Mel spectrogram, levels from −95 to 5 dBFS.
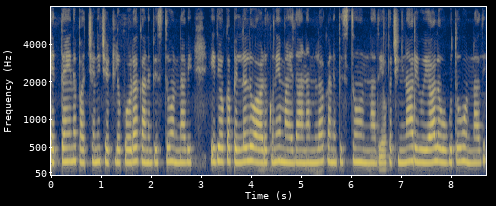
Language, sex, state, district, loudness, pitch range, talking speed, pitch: Telugu, female, Andhra Pradesh, Krishna, -14 LUFS, 230-245 Hz, 125 wpm, 235 Hz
